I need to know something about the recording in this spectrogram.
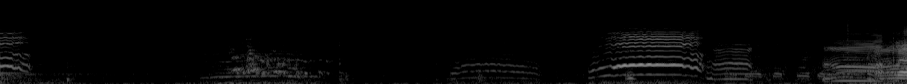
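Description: Several sheep in a flock bleat in turn, each call a wavering, nasal cry, some overlapping, growing louder toward the end.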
